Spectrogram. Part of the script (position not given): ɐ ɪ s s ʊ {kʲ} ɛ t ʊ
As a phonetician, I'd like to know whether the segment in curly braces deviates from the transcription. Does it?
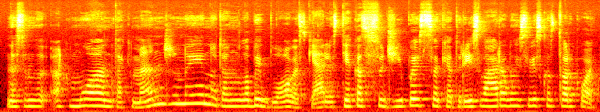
no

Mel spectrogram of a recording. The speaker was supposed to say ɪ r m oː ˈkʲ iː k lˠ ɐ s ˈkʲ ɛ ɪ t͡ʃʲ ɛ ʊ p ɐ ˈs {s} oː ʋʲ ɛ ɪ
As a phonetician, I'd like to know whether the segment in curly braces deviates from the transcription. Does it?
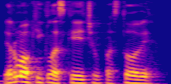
yes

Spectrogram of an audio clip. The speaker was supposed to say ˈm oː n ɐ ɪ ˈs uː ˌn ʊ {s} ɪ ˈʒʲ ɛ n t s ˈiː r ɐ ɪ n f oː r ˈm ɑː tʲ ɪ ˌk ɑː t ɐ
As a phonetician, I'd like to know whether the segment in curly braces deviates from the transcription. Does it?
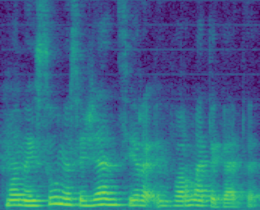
no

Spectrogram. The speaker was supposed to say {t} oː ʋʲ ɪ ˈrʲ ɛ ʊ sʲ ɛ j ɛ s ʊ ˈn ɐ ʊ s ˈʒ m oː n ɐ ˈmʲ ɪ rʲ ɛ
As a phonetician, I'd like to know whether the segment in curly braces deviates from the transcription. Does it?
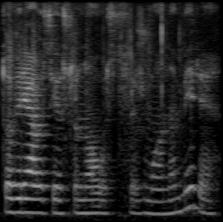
no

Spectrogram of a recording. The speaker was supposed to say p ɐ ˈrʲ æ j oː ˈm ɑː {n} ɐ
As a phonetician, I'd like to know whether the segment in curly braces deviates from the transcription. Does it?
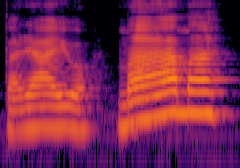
yes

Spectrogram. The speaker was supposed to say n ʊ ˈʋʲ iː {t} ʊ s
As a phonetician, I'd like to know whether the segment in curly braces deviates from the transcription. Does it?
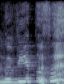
no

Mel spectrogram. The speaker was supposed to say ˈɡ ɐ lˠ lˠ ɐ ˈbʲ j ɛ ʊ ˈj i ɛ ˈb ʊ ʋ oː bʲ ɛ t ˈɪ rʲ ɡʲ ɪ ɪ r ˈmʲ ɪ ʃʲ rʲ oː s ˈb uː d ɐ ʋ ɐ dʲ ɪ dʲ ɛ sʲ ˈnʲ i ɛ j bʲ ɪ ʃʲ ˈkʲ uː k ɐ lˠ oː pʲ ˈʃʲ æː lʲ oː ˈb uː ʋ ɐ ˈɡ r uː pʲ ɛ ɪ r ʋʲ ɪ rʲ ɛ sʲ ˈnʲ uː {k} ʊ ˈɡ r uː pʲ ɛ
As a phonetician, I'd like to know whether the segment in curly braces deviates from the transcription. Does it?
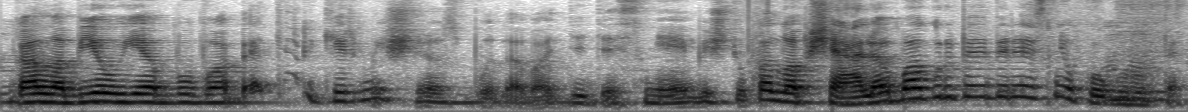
no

